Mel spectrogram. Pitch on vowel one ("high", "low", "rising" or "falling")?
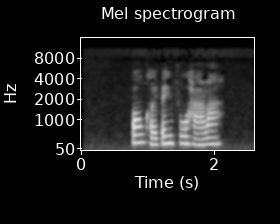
high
